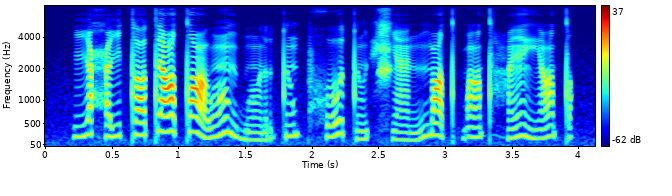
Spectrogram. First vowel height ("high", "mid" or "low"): high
